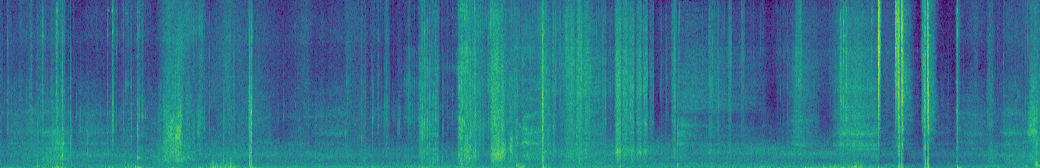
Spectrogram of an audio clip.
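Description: Asphalt shingles being slid and pressed into place on a roof, with scraping, shuffling and light knocks. Near the end come two sharp shots from a pneumatic coil roofing nailer driving nails.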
